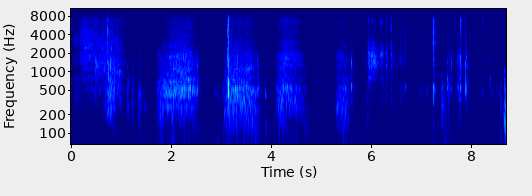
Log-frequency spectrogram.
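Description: A wooden box rubbing and scraping on a wooden workbench in a series of short strokes as it is handled and turned, with a couple of sharp clicks from its metal fittings.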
